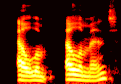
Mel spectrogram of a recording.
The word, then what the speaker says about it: LMNT: So again, that's spelled N-U-U-N. And then Element, which is spelled L-M-N-T.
